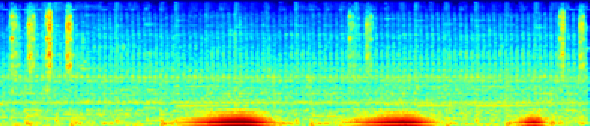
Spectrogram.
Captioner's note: film reel clicking; upbeat music; electricity humming; scissors clacking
